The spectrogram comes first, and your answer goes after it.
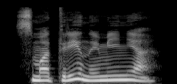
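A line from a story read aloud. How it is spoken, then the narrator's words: Rude curt retort. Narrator (Russian): Грубо отрезает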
